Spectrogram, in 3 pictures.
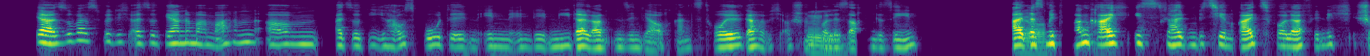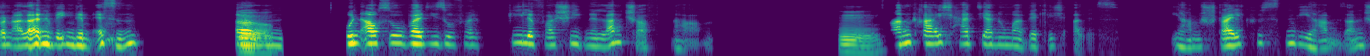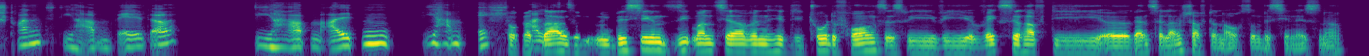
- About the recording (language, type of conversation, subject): German, unstructured, Wohin reist du am liebsten und warum?
- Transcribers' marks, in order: laughing while speaking: "alleine"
